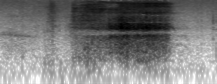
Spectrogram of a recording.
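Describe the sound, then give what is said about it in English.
A single forceful nose blow into a tissue, close to a microphone strapped to the face, a rushing, breathy burst lasting about a second with a soft snuffle before it. No one speaks. “You shouldn't have a microphone strapped to your face when you blow your nose.”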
